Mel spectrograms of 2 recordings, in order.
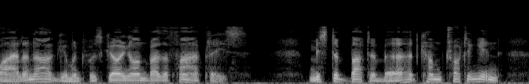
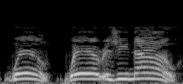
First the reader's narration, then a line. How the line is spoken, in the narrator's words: cried several voices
